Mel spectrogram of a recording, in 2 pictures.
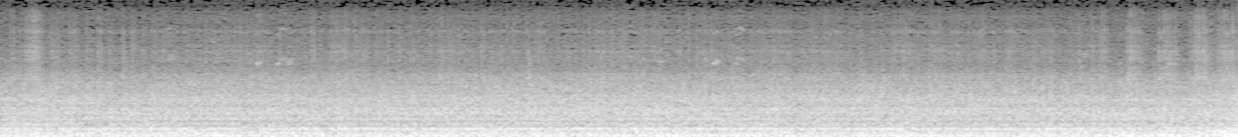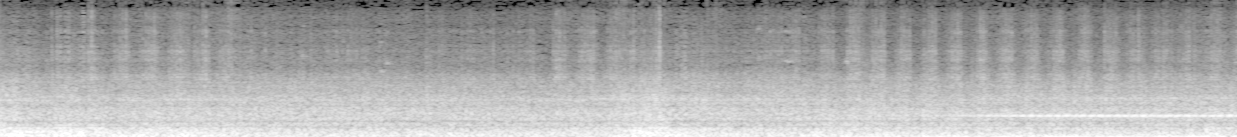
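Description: Passenger ferry's engines running steadily, a low rumble heard inside the passenger cabin, swelling briefly about halfway through and again later. A steady tone comes in near the end.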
